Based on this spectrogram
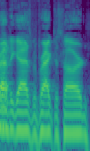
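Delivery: mimicked flat, emotionless voice. Mocking how Satterfield sounds after games, flat Satterfield impression. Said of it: "no change in emotion or like in his voice".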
